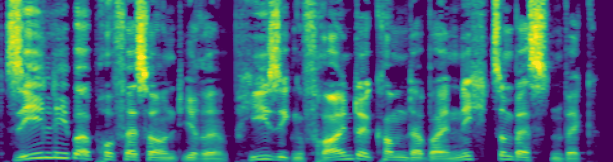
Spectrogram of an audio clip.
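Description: A man voicing a small, humorless archive director who speaks calmly, measured and diplomatic in an audiobook. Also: medium pitch, dry recording, clean studio sound.

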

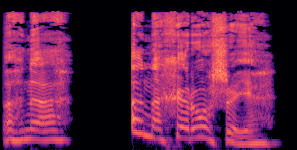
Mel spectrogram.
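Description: A man's voice: high-pitched, very animated, slow pace, no echo, clean studio sound, voice pushed up, full character voice. A man voicing a heartbroken grown man who pleads through tears. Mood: sobbing plea. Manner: tearful, pleading, broken-up.

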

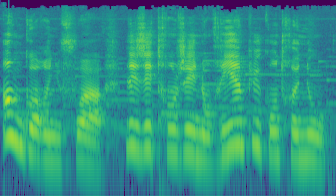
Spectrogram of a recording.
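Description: A man's voice: sits high, expressive, unhurried, soft background music. A woman doing a proud, defiant villager. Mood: triumphant. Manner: loud, defiant proclaiming. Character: proud, fiercely patriotic village man.

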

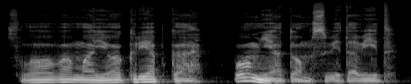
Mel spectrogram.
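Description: A man reading an audiobook, voicing a bedridden dying old man who speaks slowly and quietly, breathing heavily in a creaky voice. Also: fairly low pitch. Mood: stern, weary. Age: older. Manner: slow, quiet, weary.

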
